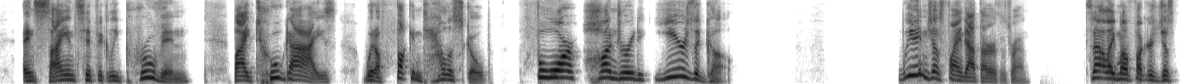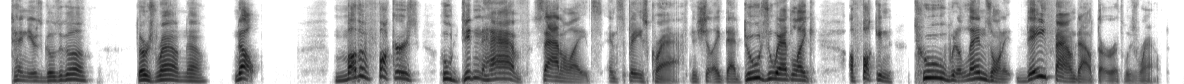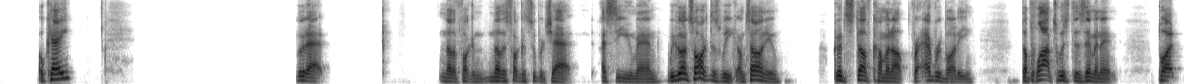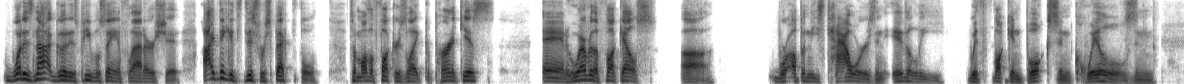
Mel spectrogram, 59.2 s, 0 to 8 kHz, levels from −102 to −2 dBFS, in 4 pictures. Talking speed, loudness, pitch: 140 wpm, -19 LUFS, 145 Hz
